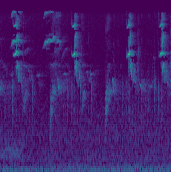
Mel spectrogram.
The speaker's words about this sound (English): Listen to that. One bird. Yeah. That's just bloody amazing. They're fantastic mimickers of sound.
